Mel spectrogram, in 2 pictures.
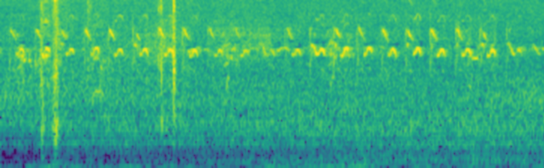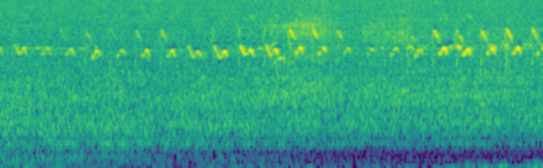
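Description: Little Tern giving a quick, steady run of sharp, high chirping notes, about three per second, with two brief clicks early on.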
